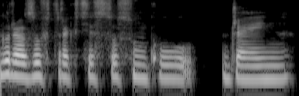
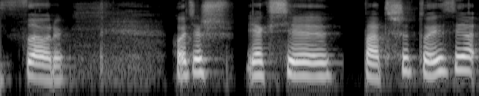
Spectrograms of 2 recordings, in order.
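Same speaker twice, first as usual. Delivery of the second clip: ordinary talk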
